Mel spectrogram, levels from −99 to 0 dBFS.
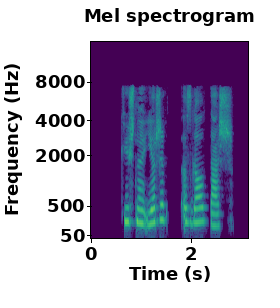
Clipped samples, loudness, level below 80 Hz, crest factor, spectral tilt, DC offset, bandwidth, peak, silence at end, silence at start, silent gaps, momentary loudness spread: under 0.1%; -33 LUFS; -84 dBFS; 16 dB; -3.5 dB/octave; under 0.1%; 8 kHz; -18 dBFS; 0.35 s; 0.6 s; 1.54-1.78 s; 8 LU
